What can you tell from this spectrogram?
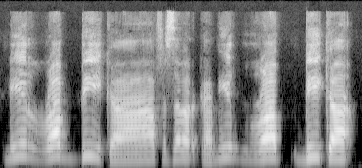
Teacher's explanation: এই লাম আর এই র, দেখেছেন এইখানে এসেছে, র আর এই লাম, এই দুইটি অক্ষর যদি আসে তাহলে ঈদগামে পা গুন্না, না ঈদগামে বেলা গুন্না, মানে এখানে গুন্না হবে না, শুধুমাত্র মিলিয়ে পড়তে হবে। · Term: ঈদগামে তাম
